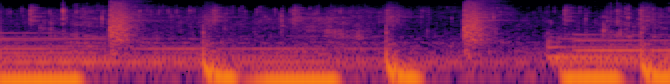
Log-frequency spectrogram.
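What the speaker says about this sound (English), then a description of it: "now all the pasta goes in. And we mix." Pasta being stirred into a pot at a desert camp, giving wet squishing, sloshing sounds in several separate strokes, close and fairly clear, with no talk over them.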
